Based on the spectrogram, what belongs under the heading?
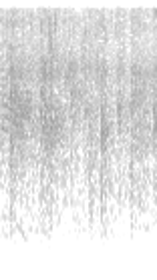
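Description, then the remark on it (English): An audience clapping their hands together in sustained, dense applause during a worship service at Antioch West, steady and fairly loud throughout, with no break in the clapping. “Would you clap your hands one more time? Give God praise.”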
